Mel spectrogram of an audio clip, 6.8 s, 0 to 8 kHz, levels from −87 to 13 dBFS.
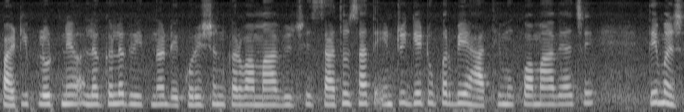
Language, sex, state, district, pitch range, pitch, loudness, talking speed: Gujarati, female, Gujarat, Gandhinagar, 220-250 Hz, 230 Hz, -19 LUFS, 175 wpm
